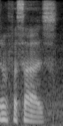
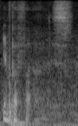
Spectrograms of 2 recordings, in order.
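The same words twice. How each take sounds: First: Emphasize said as EM-fuh-size, quiet and falling; corrected word. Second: Empathize whispered as /ɛmpəfaz/, the wrong word; a lost, unvoiced guess at the word; whispered wrong try. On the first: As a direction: settle on Emphasize, low and resigned. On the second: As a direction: breathe out empathize unsure, barely voiced. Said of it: "that's not it". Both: Shown as a demonstration.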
